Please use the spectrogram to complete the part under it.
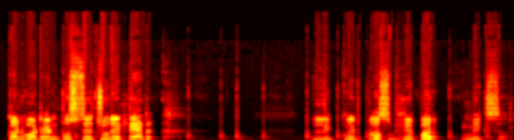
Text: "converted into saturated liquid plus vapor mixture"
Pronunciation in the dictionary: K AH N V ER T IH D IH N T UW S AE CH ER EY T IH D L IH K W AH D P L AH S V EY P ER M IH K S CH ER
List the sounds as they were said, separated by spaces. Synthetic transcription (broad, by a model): K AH N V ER T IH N T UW S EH CH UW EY T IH D L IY K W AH D P L AH S B EY P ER M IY K S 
